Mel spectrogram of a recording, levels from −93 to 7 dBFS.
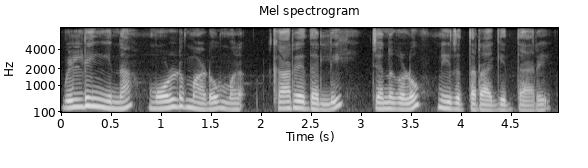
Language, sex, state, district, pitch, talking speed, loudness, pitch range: Kannada, male, Karnataka, Bangalore, 170 Hz, 85 wpm, -16 LUFS, 150-185 Hz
